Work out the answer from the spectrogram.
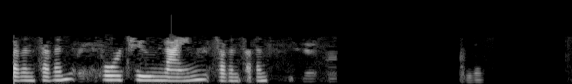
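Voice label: Police 1 Dispatch, Scanner audio recording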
